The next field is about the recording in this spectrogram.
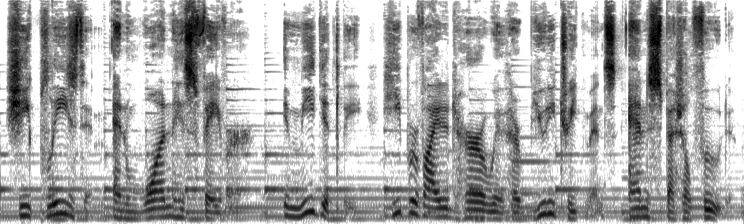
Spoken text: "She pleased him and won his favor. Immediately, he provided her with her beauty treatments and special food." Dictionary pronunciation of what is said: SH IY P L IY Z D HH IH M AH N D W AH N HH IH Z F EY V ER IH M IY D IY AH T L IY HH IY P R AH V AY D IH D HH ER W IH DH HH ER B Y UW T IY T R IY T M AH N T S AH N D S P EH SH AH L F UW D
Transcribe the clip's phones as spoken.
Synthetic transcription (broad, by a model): SH IY P L IY Z D HH IH M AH N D W AH N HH IH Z F EY V ER IH M IY D IY AH T L IY HH IY P R AH V AY D IH D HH ER W IH DH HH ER B Y UW T IY T R IY T M AH N T S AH N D S P EH SH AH L F UW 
